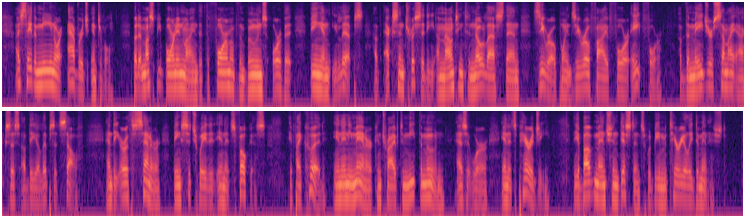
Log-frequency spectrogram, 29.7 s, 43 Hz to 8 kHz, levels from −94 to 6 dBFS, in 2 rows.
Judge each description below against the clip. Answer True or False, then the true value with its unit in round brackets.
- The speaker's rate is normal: True (150 wpm)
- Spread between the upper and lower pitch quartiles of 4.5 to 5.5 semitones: False (3.7 semitones)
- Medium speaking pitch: False (100 Hz)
